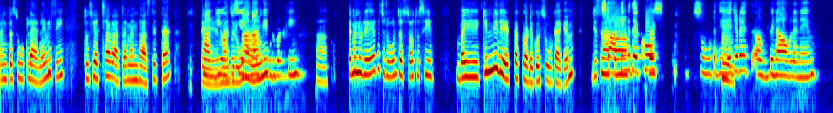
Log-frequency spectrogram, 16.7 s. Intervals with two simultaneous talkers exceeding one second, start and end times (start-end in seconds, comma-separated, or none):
4.1-5.4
